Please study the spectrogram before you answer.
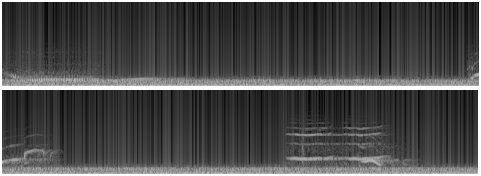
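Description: Beluga whale calls: bursts of squeaky, sliding whistles over a heavy low rumble.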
